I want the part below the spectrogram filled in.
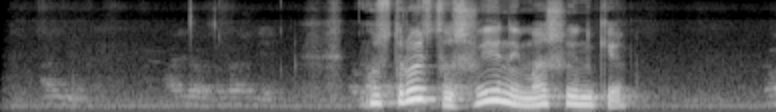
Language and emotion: Russian, neutral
